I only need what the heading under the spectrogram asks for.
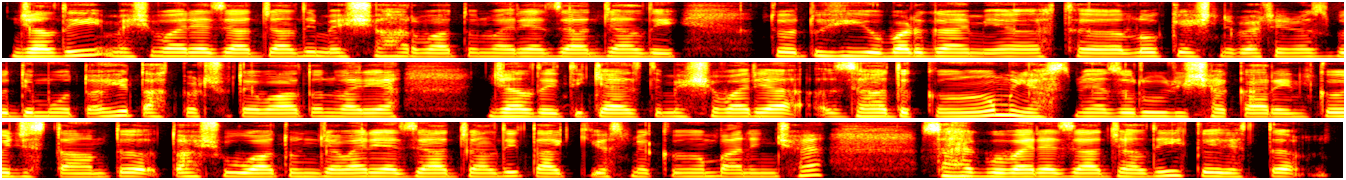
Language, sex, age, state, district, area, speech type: Kashmiri, female, 18-30, Jammu and Kashmir, Baramulla, rural, spontaneous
